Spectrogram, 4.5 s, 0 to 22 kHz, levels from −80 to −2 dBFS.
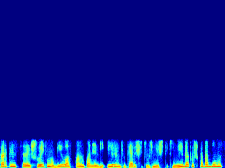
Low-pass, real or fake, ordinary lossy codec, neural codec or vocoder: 3.6 kHz; fake; Opus, 16 kbps; codec, 16 kHz, 1 kbps, FreqCodec, smaller model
